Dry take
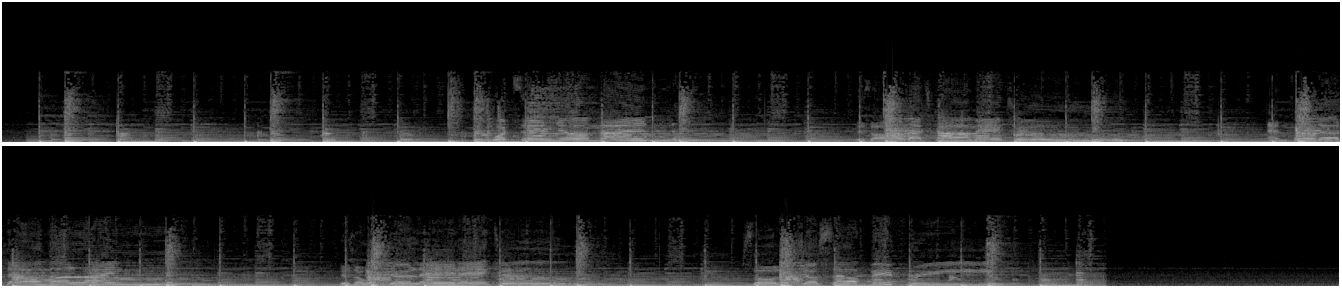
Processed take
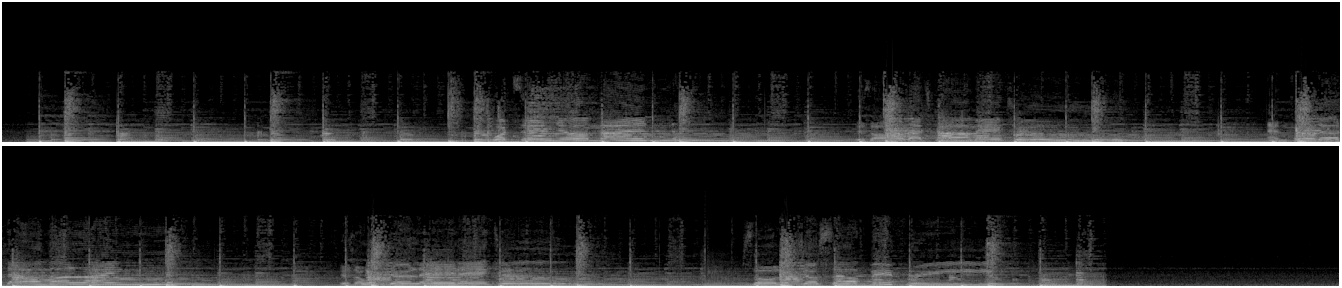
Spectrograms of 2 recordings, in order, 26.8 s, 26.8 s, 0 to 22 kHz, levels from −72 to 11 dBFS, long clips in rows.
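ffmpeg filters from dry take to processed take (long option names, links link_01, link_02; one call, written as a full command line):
ffmpeg -i in.wav -filter_complex "[0:a]asettb=1/sr,asplit=3[link_01][link_02][link_03];[link_01]atrim=end=16.344[link_04];[link_02]atrim=start=16.34:end=16.98,asetpts=PTS-STARTPTS,afade=type=in:duration=0.004:curve=qsin,afade=type=out:start_time=0.636:duration=0.004:curve=qsin,equalizer=frequency=230:width=0.71:gain=-7.5[link_05];[link_03]atrim=start=16.976[link_06];[link_04][link_05]acrossfade=duration=0.004:curve1=hsin:curve2=qsin[link_07];[link_07][link_06]acrossfade=duration=0.004:curve1=qsin:curve2=hsin,asettb=1/sr,asplit=3[link_08][link_09][link_10];[link_08]atrim=end=20.094[link_11];[link_09]atrim=start=20.09:end=20.81,asetpts=PTS-STARTPTS,afade=type=in:duration=0.004:curve=qsin,afade=type=out:start_time=0.716:duration=0.004:curve=qsin,volume=27.5dB,asoftclip=hard,volume=-27.5dB[link_12];[link_10]atrim=start=20.806[link_13];[link_11][link_12]acrossfade=duration=0.004:curve1=hsin:curve2=qsin[link_14];[link_14][link_13]acrossfade=duration=0.004:curve1=qsin:curve2=hsin" out.wav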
